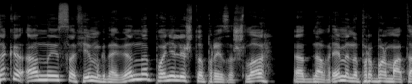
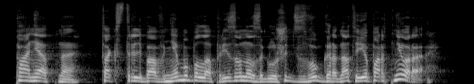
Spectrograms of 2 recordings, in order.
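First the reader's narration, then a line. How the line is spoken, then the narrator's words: Plain. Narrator (Russian): сказала Софи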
